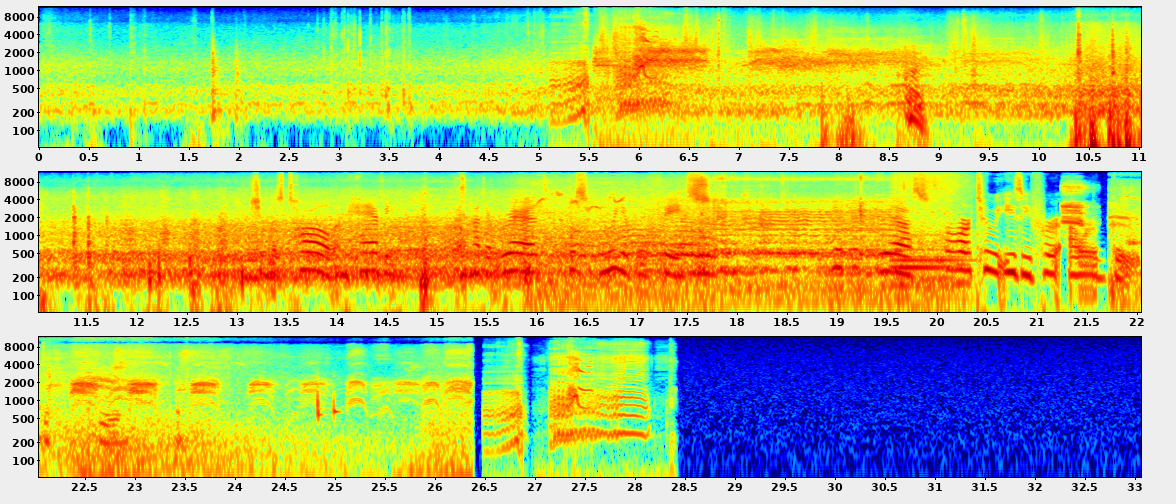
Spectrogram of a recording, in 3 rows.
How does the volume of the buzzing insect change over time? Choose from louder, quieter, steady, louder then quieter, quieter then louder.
louder.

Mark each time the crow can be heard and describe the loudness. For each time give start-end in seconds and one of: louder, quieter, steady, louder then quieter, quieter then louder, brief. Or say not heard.
5.5-10.4 quieter
21.2-26.4 quieter.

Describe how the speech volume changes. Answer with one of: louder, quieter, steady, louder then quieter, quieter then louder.
quieter.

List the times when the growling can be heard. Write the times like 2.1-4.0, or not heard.
5.1-6.5, 14.8-15.5, 26.4-28.4.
